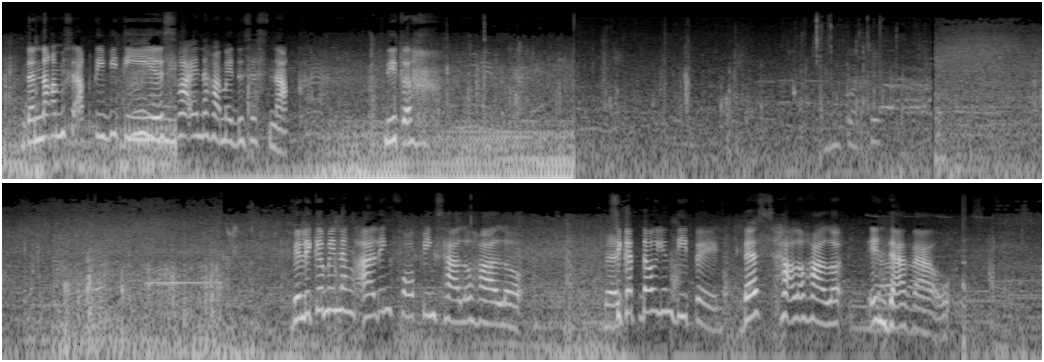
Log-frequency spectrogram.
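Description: A young woman talks cheerfully and close by.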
